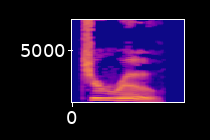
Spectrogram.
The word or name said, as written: jurou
